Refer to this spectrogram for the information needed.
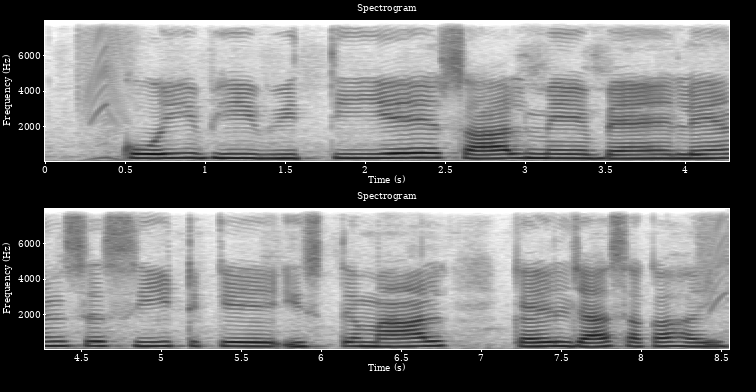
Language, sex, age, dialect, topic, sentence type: Magahi, male, 36-40, Western, banking, statement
